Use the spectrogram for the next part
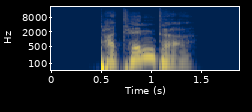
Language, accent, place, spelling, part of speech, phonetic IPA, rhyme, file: German, Germany, Berlin, patenter, adjective, [paˈtɛntɐ], -ɛntɐ, De-patenter.ogg
- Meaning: 1. comparative degree of patent 2. inflection of patent: strong/mixed nominative masculine singular 3. inflection of patent: strong genitive/dative feminine singular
